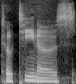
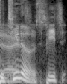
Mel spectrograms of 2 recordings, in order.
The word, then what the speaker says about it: Totino's: It's pronounced Totino's. And, it's Totino's.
